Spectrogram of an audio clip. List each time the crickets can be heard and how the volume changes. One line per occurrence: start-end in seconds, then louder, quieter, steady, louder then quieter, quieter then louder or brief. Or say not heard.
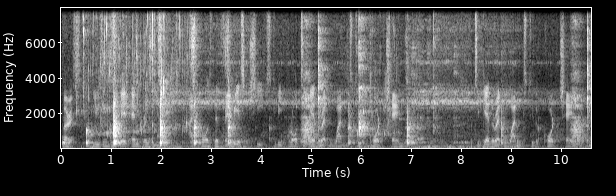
1.6-10.5 louder then quieter.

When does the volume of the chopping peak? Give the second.
2 s.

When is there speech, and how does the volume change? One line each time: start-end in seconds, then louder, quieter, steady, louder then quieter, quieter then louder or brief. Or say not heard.
0.0-7.1 steady
8.2-10.5 brief.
